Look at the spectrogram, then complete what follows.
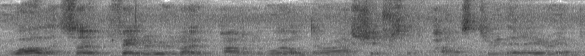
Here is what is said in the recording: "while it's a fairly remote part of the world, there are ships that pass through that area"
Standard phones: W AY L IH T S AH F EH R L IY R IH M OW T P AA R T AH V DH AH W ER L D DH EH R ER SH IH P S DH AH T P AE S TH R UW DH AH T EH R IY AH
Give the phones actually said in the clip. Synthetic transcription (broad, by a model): W AY L IH T S AH F EH R L IY R IH M OW T P AA R T AH V DH AH W ER L D DH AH R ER SH IH P S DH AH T P AE S TH R UW DH AH T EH R IY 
